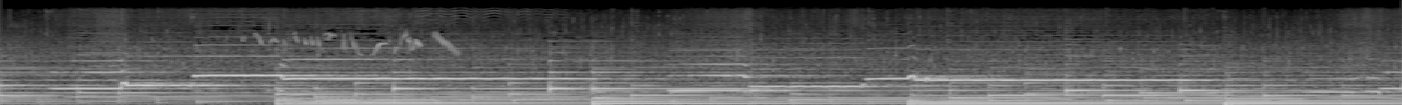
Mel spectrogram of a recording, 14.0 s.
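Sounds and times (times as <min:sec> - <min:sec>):
Japanese music: 0:00.0 - 0:14.0
stream flowing: 0:00.0 - 0:14.0
birds: 0:02.1 - 0:05.6.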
